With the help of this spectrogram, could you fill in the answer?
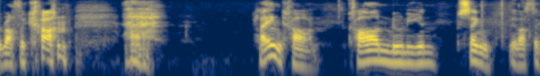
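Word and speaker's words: Khan Noonien Singh: that film the wrath of khan playing khan khan noonian singh that's the correct pronunciation so as you can see a good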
